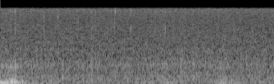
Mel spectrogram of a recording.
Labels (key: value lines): label: ambient
recorder: HydroMoth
